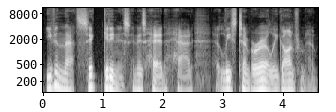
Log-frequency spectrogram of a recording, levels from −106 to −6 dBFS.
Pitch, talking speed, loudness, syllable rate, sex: 100 Hz, 185 wpm, -17 LUFS, 5.3 syllables/s, male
